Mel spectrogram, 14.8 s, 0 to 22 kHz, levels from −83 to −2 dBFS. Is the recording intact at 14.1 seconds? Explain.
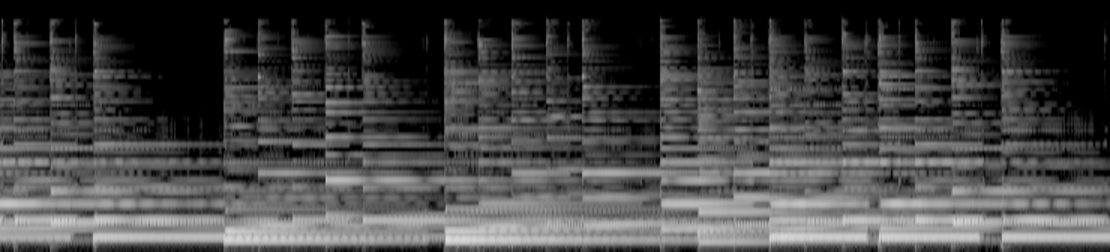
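Yes, at 14.1 seconds the audio is intact, with no dropout, click, distortion or other fault audible at that moment.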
